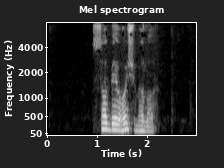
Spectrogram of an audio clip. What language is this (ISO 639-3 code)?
phl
